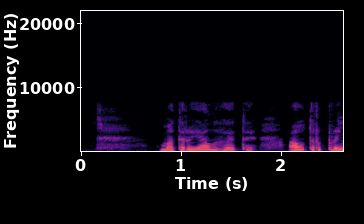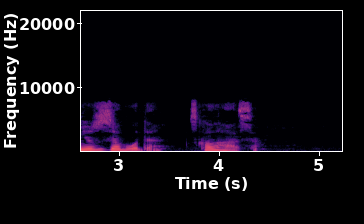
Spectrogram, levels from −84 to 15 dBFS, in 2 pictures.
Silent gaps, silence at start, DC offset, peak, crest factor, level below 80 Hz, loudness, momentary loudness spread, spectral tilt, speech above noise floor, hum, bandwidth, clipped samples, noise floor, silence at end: none; 0.2 s; under 0.1%; -8 dBFS; 20 dB; -68 dBFS; -27 LUFS; 17 LU; -6 dB/octave; 49 dB; none; 8.2 kHz; under 0.1%; -76 dBFS; 0.85 s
